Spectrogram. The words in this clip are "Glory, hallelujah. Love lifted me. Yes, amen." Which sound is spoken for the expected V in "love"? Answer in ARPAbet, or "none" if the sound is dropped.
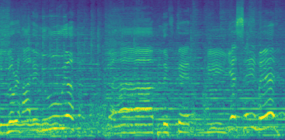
B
